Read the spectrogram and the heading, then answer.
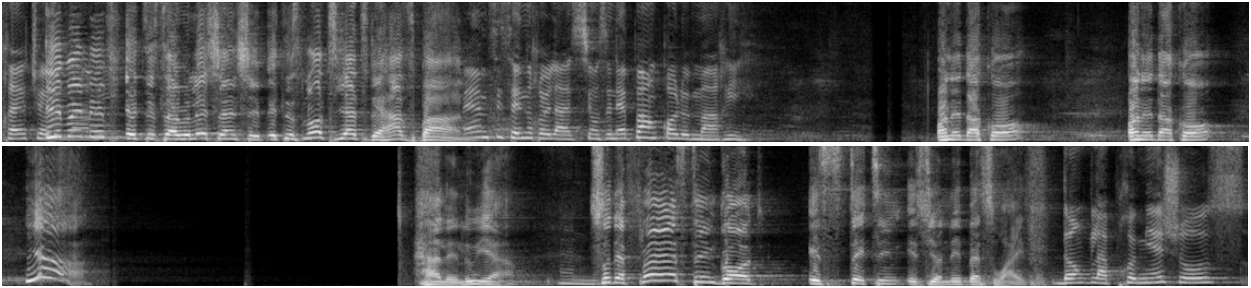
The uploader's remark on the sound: Preached during Joyful Hour Sunday Service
